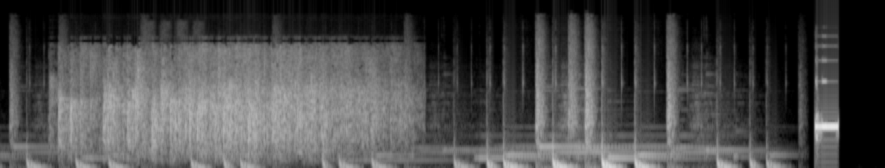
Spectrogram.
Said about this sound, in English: Okay, hold on. I got it. Applause.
